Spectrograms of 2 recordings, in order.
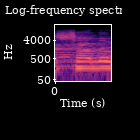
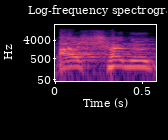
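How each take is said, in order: First: The middle consonant is pronounced as 's'. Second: The middle consonant is pronounced as 'sh'. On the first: "শিনকে সিন উচ্চারণ করতেন" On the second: "শিনকে সিন উচ্চারণ করতেন"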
